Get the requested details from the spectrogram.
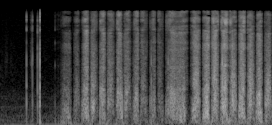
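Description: A thin black pointed tool scratches continuously along a small white plastic earphone inline mic housing on a cable. Three sharp clicks open the clip, followed by a steady run of rapid, bright, raspy scratching strokes, about four per second, close and dry with a hissy high end.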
